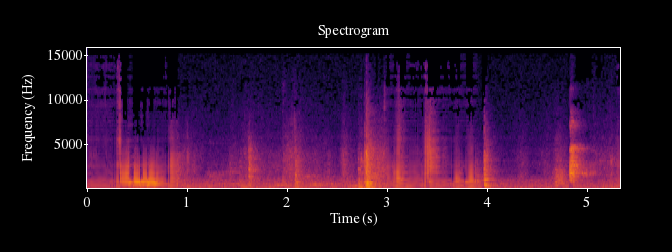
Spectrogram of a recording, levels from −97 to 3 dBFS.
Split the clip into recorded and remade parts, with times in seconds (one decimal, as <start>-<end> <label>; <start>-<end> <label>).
0.0-0.9 remade; 0.9-3.0 recorded; 3.0-3.9 remade; 3.9-5.3 recorded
